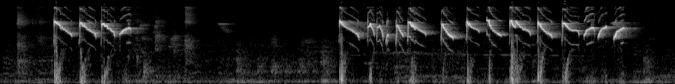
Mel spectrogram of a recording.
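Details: Oriental white-eye (pleci) in the 'nembak' song style, 'wit wit wit', used as training audio to get birds singing quickly: two bursts of high, sharp, downward-slurred whistles, about four a second, separated by a short pause.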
